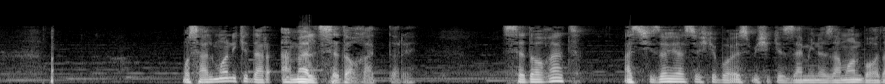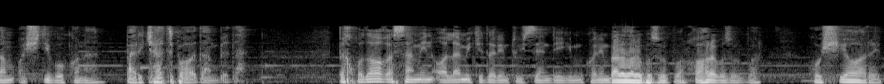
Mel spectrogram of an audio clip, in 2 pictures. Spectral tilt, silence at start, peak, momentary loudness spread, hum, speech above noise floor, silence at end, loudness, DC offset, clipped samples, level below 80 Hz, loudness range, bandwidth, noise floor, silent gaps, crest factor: -5.5 dB/octave; 0.05 s; 0 dBFS; 16 LU; none; 26 dB; 0 s; -17 LUFS; under 0.1%; under 0.1%; -38 dBFS; 5 LU; 6.4 kHz; -42 dBFS; none; 18 dB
